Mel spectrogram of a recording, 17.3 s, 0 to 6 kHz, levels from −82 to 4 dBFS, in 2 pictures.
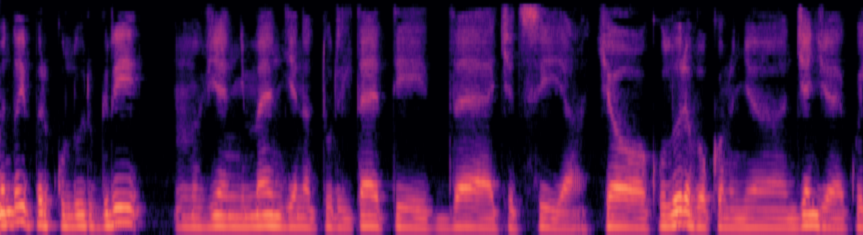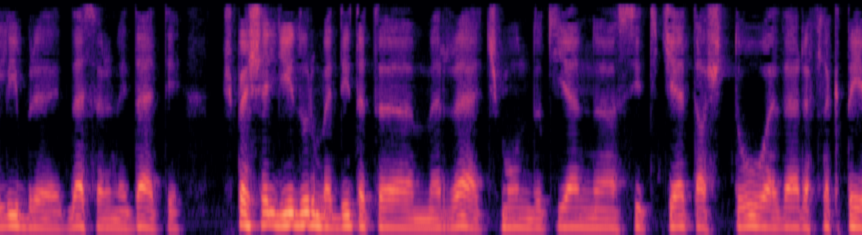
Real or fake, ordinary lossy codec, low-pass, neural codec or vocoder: real; MP3, 32 kbps; 5.4 kHz; none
